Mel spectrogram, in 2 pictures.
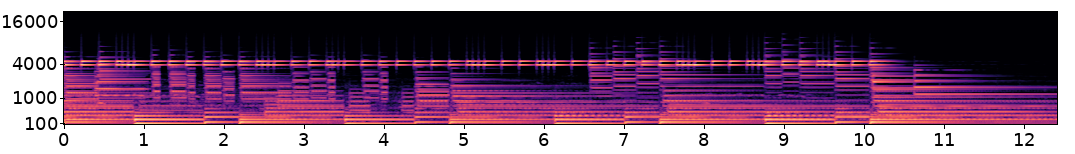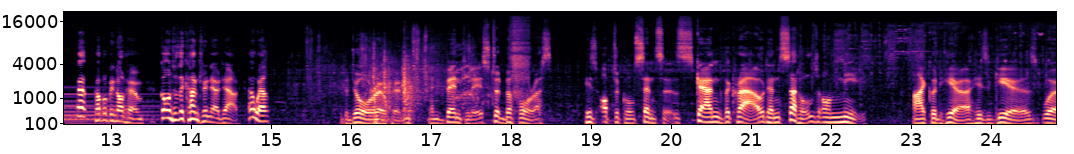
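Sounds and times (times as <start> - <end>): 
electronic doorbell chime tune: 0.0 - 13.8
speech: 12.8 - 15.2, 15.9 - 24.8.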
